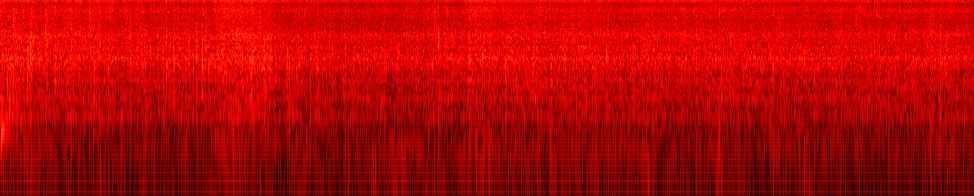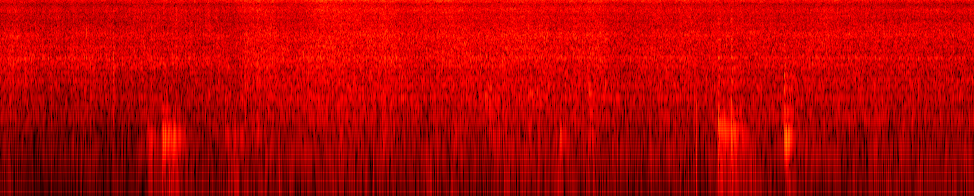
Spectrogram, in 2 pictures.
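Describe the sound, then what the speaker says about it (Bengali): Potatoes frying in a pan for a vegetable masala pasta, a constant dense sizzle with a couple of faint knocks of a spoon partway through, near and without talk. "আলুটাও একসাথে ভেজে নেব।"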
